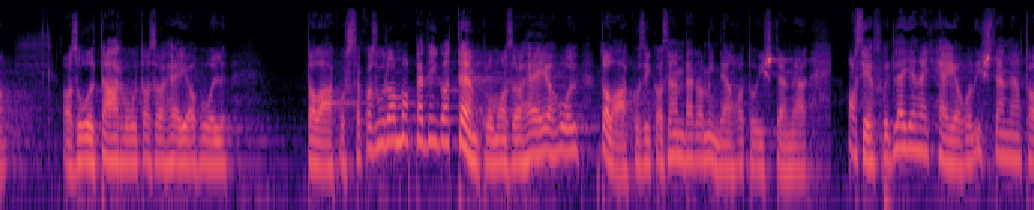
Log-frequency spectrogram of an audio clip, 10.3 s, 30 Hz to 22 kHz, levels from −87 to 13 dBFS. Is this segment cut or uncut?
cut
